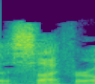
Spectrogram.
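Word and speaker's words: Seifer: Cipher sounds right. It rhymes with Kiefer.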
